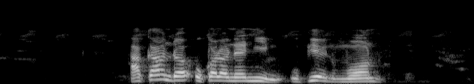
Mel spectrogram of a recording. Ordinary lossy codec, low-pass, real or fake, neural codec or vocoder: Opus, 32 kbps; 5.4 kHz; real; none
